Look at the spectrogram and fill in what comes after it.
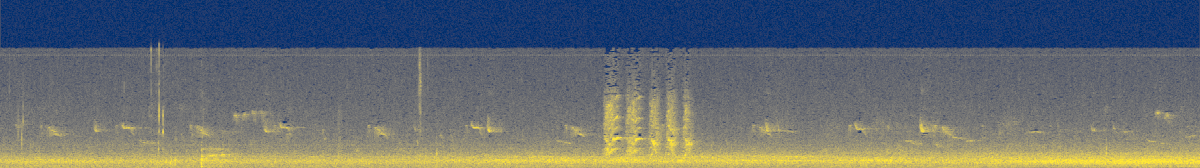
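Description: A small bird chirping faintly, short high notes about once a second over steady faint background noise, with a quick run of five or six louder notes about nine seconds in.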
